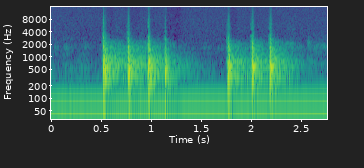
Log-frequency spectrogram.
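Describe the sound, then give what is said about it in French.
Knocking on a door: a quick run of four sharp, solid raps, a short pause, then three more, each crisp and fairly loud over near silence, with no voices. “Un après-midi, il entend frapper à la porte.”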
